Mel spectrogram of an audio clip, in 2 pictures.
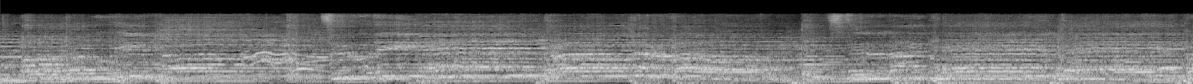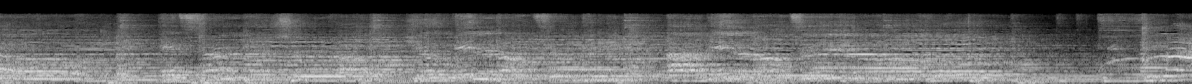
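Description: Male vocal group singing an R&B song live with a band, several voices in harmony over keyboards and drums, heard through a concert hall's PA.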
